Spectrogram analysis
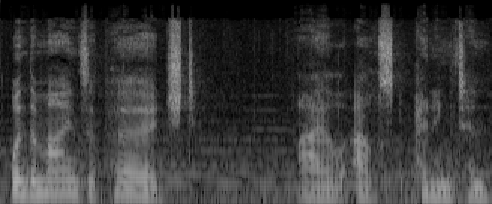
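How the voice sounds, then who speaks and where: A composed woman with a low voice played by an actress in a video game drama. She speaks formally and deliberately, a resolute plotter weighing her words, with prominent music underneath. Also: close to an everyday voice. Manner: formal, measured, deliberate phrasing. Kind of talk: video game cutscene acting.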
